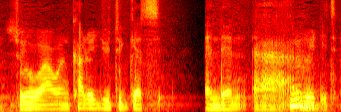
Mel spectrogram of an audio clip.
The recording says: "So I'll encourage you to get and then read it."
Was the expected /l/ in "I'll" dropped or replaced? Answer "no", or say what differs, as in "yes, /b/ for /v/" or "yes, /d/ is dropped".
yes, /w/ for /l/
